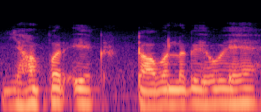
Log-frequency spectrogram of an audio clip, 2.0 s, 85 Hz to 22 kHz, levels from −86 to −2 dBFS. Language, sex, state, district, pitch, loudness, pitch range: Hindi, male, Uttar Pradesh, Shamli, 130 Hz, -18 LUFS, 130-135 Hz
